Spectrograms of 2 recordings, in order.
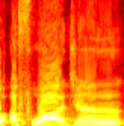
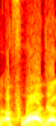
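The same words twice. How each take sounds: First: अफवाजन ending in a sustained n; joined tanween ending. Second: अफवाजा ending in plain long aa; pausal ending. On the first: Teacher showing how to read on, joined tanween ending. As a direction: close अफवाजन on a nasal an. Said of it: "अगर मिला के पढ़ेंगे तो". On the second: Teacher showing how to stop here, pausal ending. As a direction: drop the n and stretch final aa of अफवाजा. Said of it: "वक़फ़ करेंगे तो". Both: Shown as a demonstration.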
